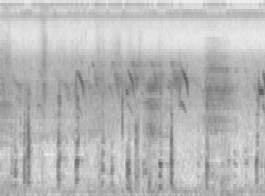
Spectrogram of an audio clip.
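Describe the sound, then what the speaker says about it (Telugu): An eastern cross hen of the Bhimavaram breed, ready to lay, clucks in a series of short, close calls against faint farmyard background noise. "ఇది వచ్చేసి భీమవరం, అదే తూర్పు జాతి క్రాస్ పెట్టండి"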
